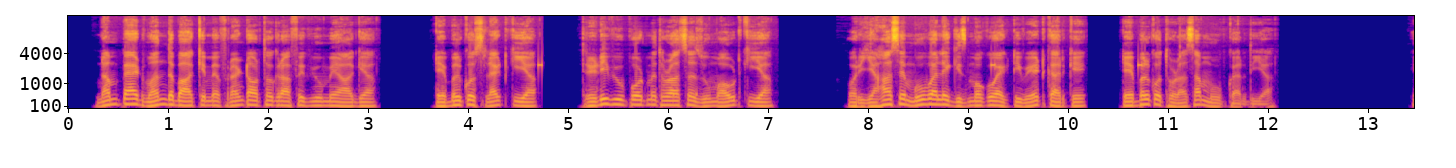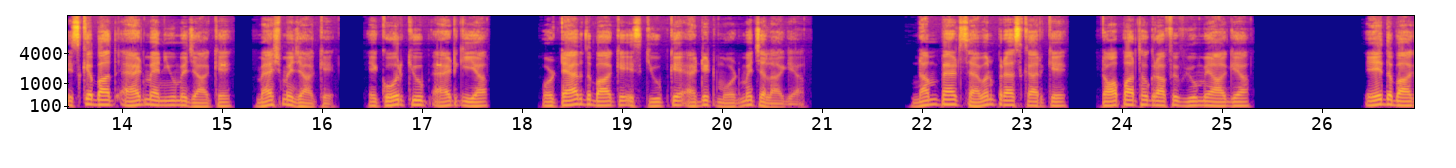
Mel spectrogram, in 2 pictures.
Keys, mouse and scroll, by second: 1.4 1, 4.7 click, 5.8 scroll down 1, 9.2 click, 15.0 click, 19.3 Tab, 22.4 7.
